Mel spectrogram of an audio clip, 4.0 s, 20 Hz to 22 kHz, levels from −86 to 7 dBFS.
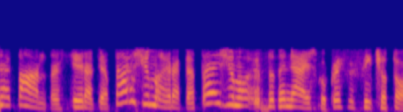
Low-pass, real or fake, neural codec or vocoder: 3.6 kHz; fake; codec, 24 kHz, 1 kbps, SNAC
